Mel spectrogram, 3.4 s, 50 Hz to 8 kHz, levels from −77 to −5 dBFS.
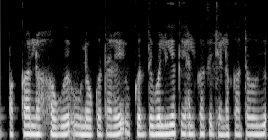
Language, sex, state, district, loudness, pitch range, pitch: Bhojpuri, female, Bihar, East Champaran, -16 LUFS, 175-180 Hz, 180 Hz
